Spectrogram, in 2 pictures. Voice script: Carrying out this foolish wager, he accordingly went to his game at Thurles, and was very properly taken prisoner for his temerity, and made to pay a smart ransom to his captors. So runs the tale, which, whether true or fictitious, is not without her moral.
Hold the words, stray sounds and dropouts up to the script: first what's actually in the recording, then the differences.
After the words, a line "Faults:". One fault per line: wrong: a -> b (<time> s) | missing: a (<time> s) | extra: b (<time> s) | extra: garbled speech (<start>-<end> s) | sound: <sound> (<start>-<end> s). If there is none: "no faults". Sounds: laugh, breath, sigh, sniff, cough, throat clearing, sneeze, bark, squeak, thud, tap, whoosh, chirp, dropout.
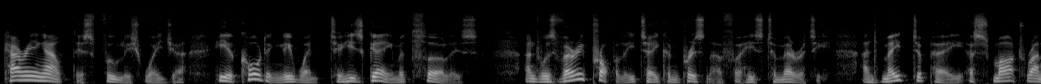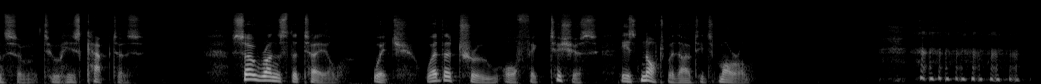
Carrying out this foolish wager, he accordingly went to his game at Thurles, and was very properly taken prisoner for his temerity, and made to pay a smart ransom to his captors. So runs the tale, which, whether true or fictitious, is not without its moral.
Faults:
wrong: her -> its (17.4 s)
sound: laugh (19.2-20.7 s)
